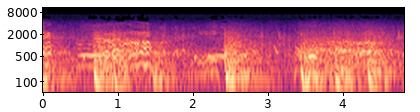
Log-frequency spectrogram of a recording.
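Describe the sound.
A drum is banged by a military man walking up the line, booming in heavy, irregularly spaced, loud beats, while a murmur of voices and background commotion carries on underneath.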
